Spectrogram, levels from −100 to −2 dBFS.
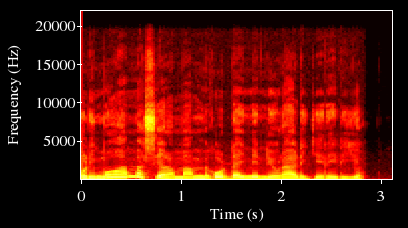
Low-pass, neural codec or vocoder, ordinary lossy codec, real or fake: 19.8 kHz; none; none; real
